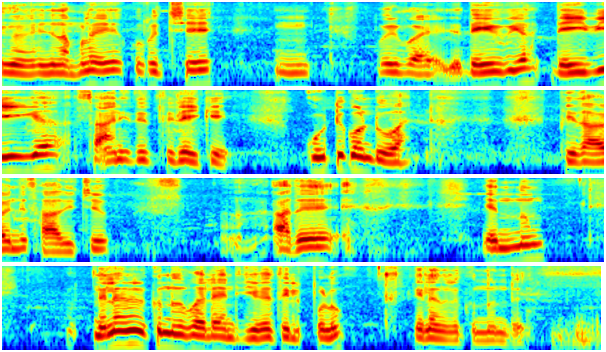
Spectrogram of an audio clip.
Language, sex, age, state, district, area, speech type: Malayalam, male, 45-60, Kerala, Thiruvananthapuram, rural, spontaneous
